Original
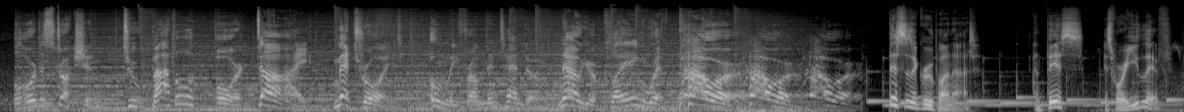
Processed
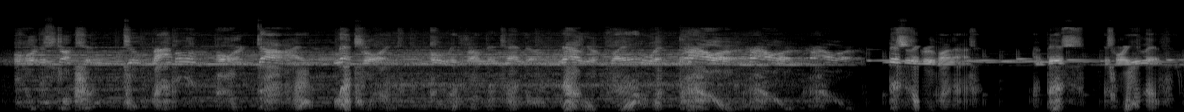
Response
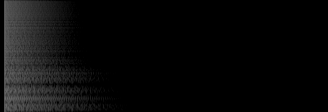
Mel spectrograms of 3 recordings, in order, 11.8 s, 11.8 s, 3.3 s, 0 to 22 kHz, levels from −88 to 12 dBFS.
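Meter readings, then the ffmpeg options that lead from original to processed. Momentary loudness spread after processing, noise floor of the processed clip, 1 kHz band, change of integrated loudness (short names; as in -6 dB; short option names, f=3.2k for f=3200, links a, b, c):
11 LU, -51 dBFS, -21.5 dB, -9.5 dB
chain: -af "afftfilt=real='real(if(lt(b,920),b+92*(1-2*mod(floor(b/92),2)),b),0)':imag='imag(if(lt(b,920),b+92*(1-2*mod(floor(b/92),2)),b),0)':win_size=2048:overlap=0.75,highpass=300,equalizer=f=390:t=q:w=4:g=6,equalizer=f=560:t=q:w=4:g=-6,equalizer=f=1.7k:t=q:w=4:g=-7,equalizer=f=3.7k:t=q:w=4:g=-9,lowpass=f=4.8k:w=0.5412,lowpass=f=4.8k:w=1.3066,flanger=delay=22.5:depth=2.7:speed=0.18,volume=-6.5dB"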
